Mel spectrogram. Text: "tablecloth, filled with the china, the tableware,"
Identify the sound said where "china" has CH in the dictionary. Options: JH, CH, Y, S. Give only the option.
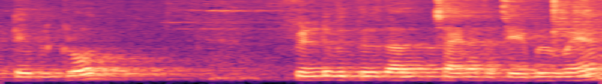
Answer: CH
